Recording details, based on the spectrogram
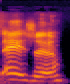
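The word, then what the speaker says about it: Aysia: i caught the moving target my name is asia asia all right go ahead asia and spell it for me if you would please it's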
